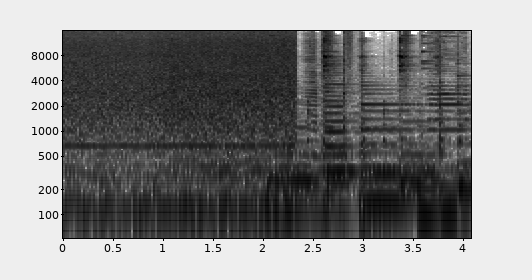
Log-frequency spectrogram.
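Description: Electric stand fan blowing, a steady rush of air with a low hum, under background music. A little past halfway the fan noise cuts off suddenly and plucked-guitar music plays on alone.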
